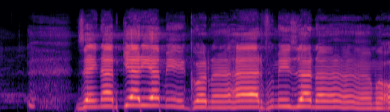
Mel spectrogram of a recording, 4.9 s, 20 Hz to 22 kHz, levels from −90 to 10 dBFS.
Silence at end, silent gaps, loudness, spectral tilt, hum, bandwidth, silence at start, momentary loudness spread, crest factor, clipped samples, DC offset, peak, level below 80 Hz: 0 s; none; -21 LUFS; -3 dB/octave; none; 15 kHz; 0.35 s; 10 LU; 18 dB; under 0.1%; under 0.1%; -4 dBFS; -70 dBFS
